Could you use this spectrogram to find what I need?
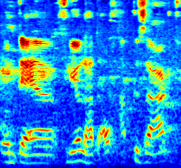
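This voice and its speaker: A man talks with fairly even intonation. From Hesse. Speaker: magazine editor-in-chief. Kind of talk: casual discussion. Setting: trade fair.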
